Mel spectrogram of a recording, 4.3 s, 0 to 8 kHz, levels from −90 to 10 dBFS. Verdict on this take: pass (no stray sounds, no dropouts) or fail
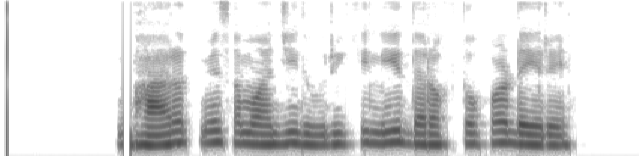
fail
